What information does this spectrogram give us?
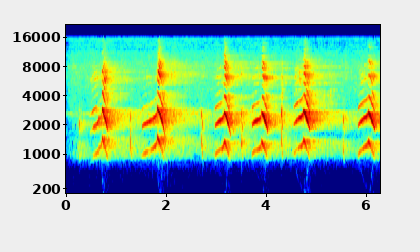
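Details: Black woodpecker, Dryocopus martius: a lively run of short upward-sweeping, ringing notes, uneven and overlapping, several per second, in clear quiet surroundings.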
